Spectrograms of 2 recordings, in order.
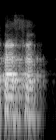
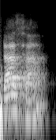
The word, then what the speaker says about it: taza: Por eso les digo, no es una regla, porque en taza hay una sílaba que utiliza la Z, pero sin embargo, la sílaba que se pronuncia más fuerte es ta.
